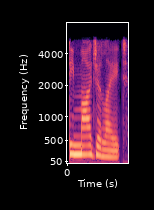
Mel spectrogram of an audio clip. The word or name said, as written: demodulate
